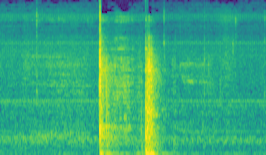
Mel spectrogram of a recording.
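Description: A ceramic bowl knocks down onto a hard counter.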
